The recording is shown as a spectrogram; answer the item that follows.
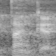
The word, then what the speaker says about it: Thangka: I think I was outside explaining, and I think I pronounced it correctly. Thangka, yes.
